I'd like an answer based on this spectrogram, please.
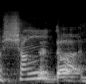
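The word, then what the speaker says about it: शङ्ख: Shankha, that is ng. Ka, kha, ga, ga, ng. That is the fifth letter of ka varga. Shankha. Okay. It is not da, it is ng.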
